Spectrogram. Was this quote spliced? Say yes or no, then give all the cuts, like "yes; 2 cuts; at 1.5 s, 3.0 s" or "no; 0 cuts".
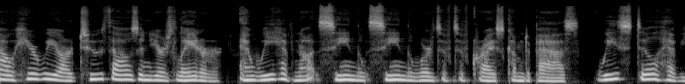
yes; 3 cuts; at 3.6 s, 4.5 s, 5.9 s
